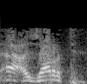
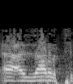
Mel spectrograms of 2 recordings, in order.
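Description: First: The middle consonant is a 'z' sound. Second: The middle consonant is a 'dh' sound. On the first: The speaker calls it wrong. "قال أعذرت" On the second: The speaker calls it right. "ما يستطيع يقول أعذرت بالذال"

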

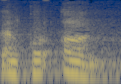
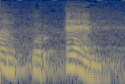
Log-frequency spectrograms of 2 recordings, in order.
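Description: First: The final syllable is heavy and thick. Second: The final syllable is light and thin. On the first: The speaker calls it wrong. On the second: The speaker calls it right.

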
